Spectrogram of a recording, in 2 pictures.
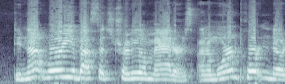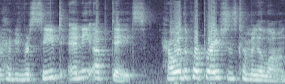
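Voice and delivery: ordinary delivery

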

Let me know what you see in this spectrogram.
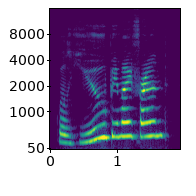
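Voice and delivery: "you" shouted with loud stress. Reading a story where Penelope asks a goldfish, loud stressed you. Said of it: "I said it like that because you is in shouty caps".

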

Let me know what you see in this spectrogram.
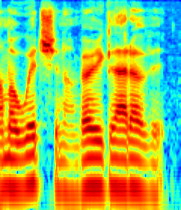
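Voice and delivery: ordinary delivery, nothing marked

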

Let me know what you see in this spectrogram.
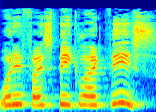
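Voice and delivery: very high pitched voice. Testing an app that repeats speech higher, speak in a higher voice. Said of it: "what if I already speak in a higher voice".

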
